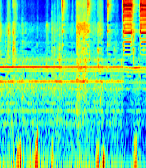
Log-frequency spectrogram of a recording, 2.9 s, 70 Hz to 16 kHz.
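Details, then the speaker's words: Fish shocker inverter (2-watt Minion) tested at frequency 0 with a 500 load, a part detached, so it runs quieter than with it attached. Faint thin steady whine under handling clunks: normal inverter tone. "Beda kan? Kalau kita pasang ya suaranya lumayan keras."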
